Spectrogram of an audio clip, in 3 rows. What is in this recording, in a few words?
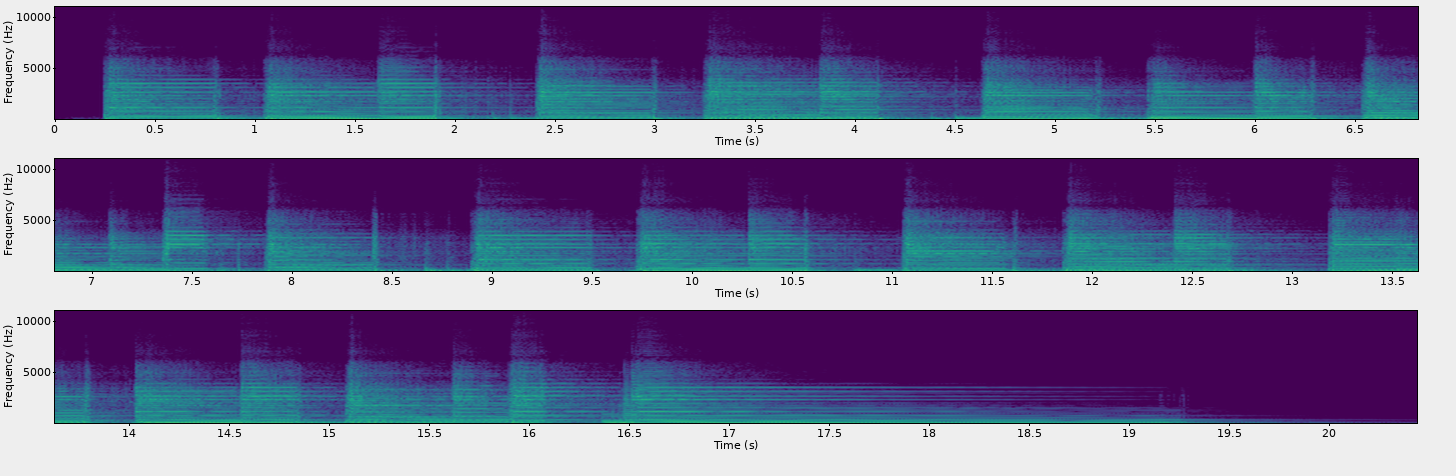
Revv 100R Reverb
